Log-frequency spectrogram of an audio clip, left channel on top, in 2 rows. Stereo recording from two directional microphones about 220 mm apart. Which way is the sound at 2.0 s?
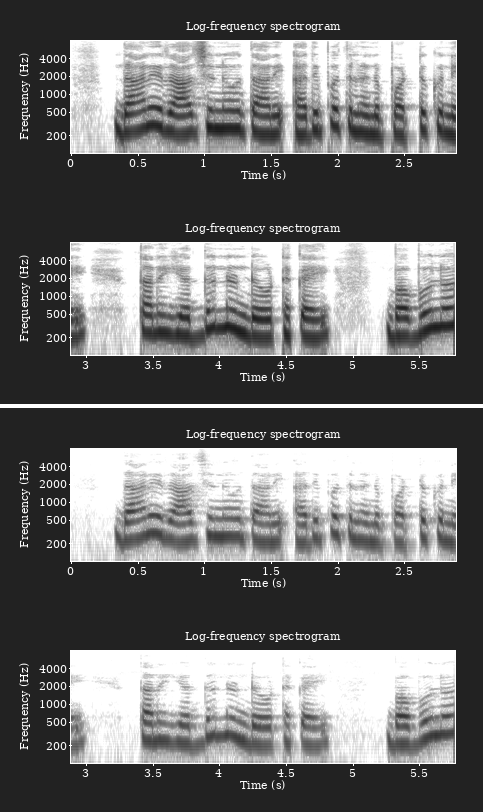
55° left (ahead or behind).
